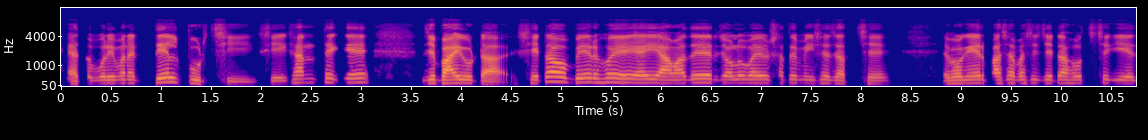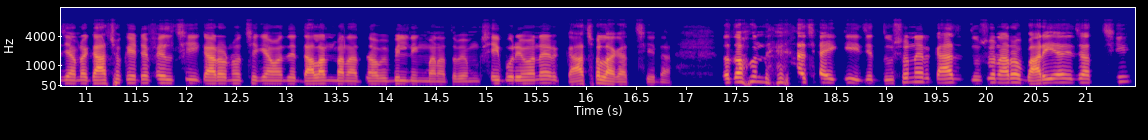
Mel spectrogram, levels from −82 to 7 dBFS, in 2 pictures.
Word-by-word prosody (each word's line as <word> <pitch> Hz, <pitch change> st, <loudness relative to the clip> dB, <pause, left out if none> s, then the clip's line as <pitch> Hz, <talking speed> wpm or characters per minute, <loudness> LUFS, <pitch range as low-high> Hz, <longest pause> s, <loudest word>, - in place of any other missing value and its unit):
এত -, -, -8 dB
পরিমাণে 155 Hz, +1 st, 0 dB, 0.2 s
তেল 205 Hz, +2 st, +6 dB
পুড়ছি, 145 Hz, -5 st, -6 dB, 0.3 s
সেইখান 135 Hz, +7 st, -1 dB, 0.2 s
থেকে 190 Hz, 0 st, 0 dB, 0.7 s
যে, 165 Hz, -, +6 dB
বায়ুটা, 155 Hz, -6 st, +7 dB, 0.3 s
সেটাও 225 Hz, +8 st, +4 dB, 0.2 s
বের 195 Hz, +1 st, +2 dB
হয়ে 200 Hz, -2 st, +4 dB, 0.2 s
এই 175 Hz, -, +2 dB, 0.2 s
আমাদের 170 Hz, +3 st, +2 dB, 0.2 s
জলবায়ুর 170 Hz, 0 st, -1 dB
সাথে 170 Hz, 0 st, -7 dB
মিশে 155 Hz, +1 st, -4 dB
যাচ্ছে। 145 Hz, 0 st, -5 dB, 0.7 s
এবং 150 Hz, +1 st, 0 dB, 0.2 s
এর 165 Hz, -, 0 dB
পাশাপাশি 165 Hz, 0 st, -1 dB
যেটা 160 Hz, 0 st, +1 dB
হচ্ছে 160 Hz, +1 st, -9 dB
গিয়ে 155 Hz, -1 st, 0 dB
যে, -, -, 0 dB
আমরা 150 Hz, +1 st, -1 dB
গাছও 150 Hz, +4 st, +3 dB
কেটে 170 Hz, 0 st, 0 dB
ফেলছি। 165 Hz, -1 st, -2 dB, 0.2 s
কারণ 145 Hz, 0 st, +4 dB
হচ্ছে 150 Hz, +1 st, -9 dB
গিয়ে 145 Hz, -1 st, 0 dB
আমাদের 140 Hz, 0 st, -4 dB
দালান 140 Hz, +2 st, +4 dB
বানাতে 130 Hz, -2 st, -2 dB
হবে, 130 Hz, 0 st, -4 dB
বিল্ডিং 135 Hz, -2 st, -3 dB
বানাতে 120 Hz, -2 st, -6 dB
হবে 125 Hz, +1 st, -7 dB
এবং 125 Hz, -, -17 dB
সেই 155 Hz, -1 st, +1 dB
পরিমাণের 150 Hz, +3 st, 0 dB, 0.2 s
গাছও 165 Hz, +4 st, +1 dB
লাগাচ্ছি 115 Hz, -1 st, -4 dB
না। -, -, -12 dB, 0.5 s
তো -, -, 0 dB
তখন 230 Hz, +2 st, +2 dB
দেখা 195 Hz, +4 st, +1 dB
যায় 180 Hz, -, +2 dB
কি? 375 Hz, -1 st, -4 dB
যে, -, -, -2 dB
দূষণের 200 Hz, +6 st, -3 dB
কাজ 180 Hz, +1 st, +5 dB, 0.2 s
দূষণ 170 Hz, +5 st, -6 dB
আরো 190 Hz, +1 st, +4 dB
বাড়িয়েই 185 Hz, +5 st, +4 dB
যাচ্ছি 180 Hz, +5 st, -4 dB
160 Hz, 155 wpm, -23 LUFS, 145-175 Hz, 0.7 s, বায়ুটা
